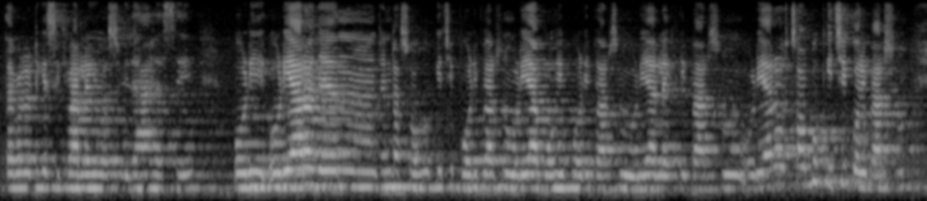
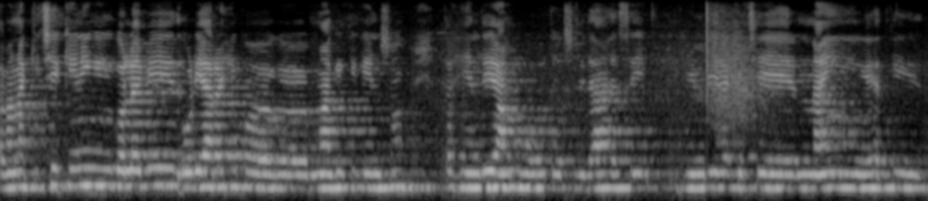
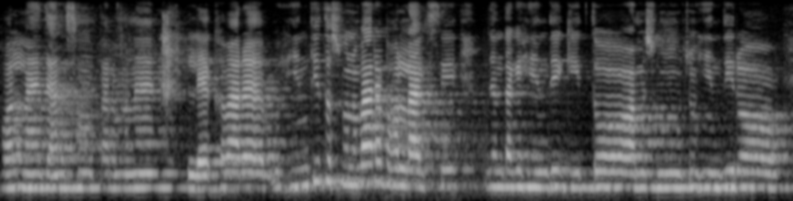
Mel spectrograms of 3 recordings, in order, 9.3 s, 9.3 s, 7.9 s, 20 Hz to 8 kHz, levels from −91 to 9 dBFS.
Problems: background sounds at intervals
